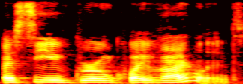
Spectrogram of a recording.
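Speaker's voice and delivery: ordinary talk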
